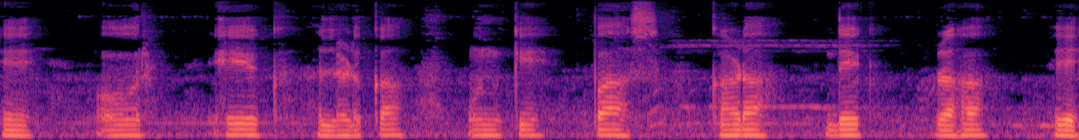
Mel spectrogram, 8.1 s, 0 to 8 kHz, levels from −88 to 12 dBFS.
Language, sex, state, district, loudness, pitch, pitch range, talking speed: Hindi, male, Rajasthan, Bikaner, -20 LUFS, 115 Hz, 110-120 Hz, 75 wpm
